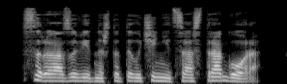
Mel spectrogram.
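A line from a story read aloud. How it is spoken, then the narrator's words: Amused grunt. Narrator (Russian): хмыкнул Маар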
